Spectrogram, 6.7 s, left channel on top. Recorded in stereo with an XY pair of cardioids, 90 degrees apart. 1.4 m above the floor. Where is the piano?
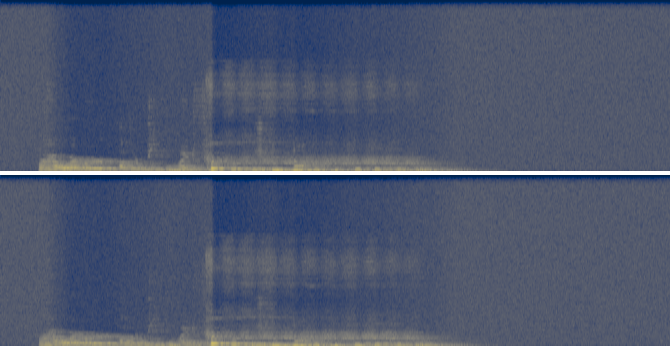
I don't hear a piano.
